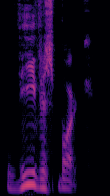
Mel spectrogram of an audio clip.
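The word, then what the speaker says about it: Wewelsburg: The word is spelled Weewelsburg, which looks like Weevilsburg. But I checked the pronunciation, and it's pronounced Vivisborg.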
